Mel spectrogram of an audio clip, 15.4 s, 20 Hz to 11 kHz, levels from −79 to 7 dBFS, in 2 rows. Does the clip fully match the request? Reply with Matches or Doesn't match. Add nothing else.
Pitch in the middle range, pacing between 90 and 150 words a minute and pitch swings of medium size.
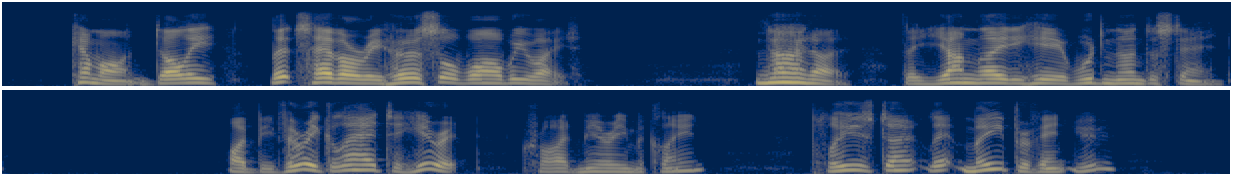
Matches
